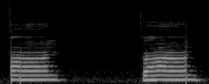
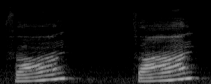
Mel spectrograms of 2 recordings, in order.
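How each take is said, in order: First: It is said with a flat, level tone. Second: It is said with a rising tone. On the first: "أول واحدة لها آه زي ما تقول كده آه حتة واحدة" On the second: "تاني واحدة بتطلع صوتك فيها"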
